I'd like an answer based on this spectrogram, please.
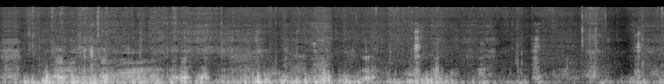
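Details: Six male rare-breed Oxford Sandy and Black pigs foraging happily outdoors in winter between storms; deep, low grunts come thickly and overlap throughout, mixed with rooting and rustling noises.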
